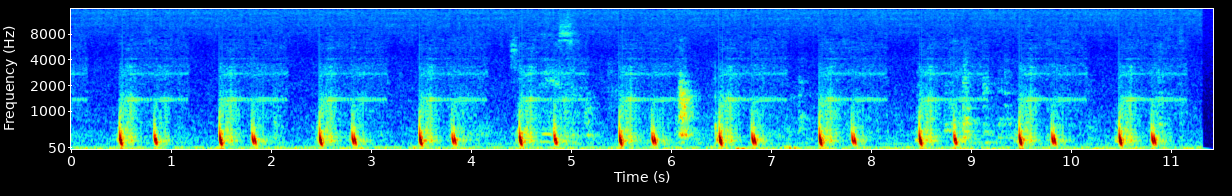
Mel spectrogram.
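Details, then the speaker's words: Regular heartbeat at about 60 a minute with paired sounds and a faint swishing between them: an example of a heart murmur. "here's an example of a normal heartbeat and here is an example of a heartbeat with a heart murmur"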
